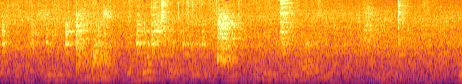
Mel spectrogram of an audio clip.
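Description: Food sizzling on a teppanyaki steel griddle, with short metal scrapes and clinks of spatulas against the hot plate several times.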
